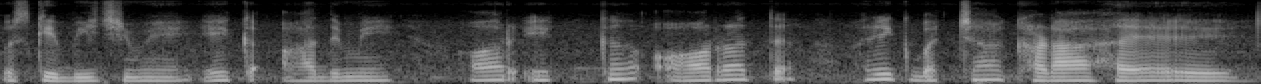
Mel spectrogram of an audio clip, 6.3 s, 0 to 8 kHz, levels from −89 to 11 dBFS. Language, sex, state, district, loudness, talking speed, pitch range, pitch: Hindi, male, Uttar Pradesh, Lucknow, -22 LUFS, 125 wpm, 130-155 Hz, 135 Hz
